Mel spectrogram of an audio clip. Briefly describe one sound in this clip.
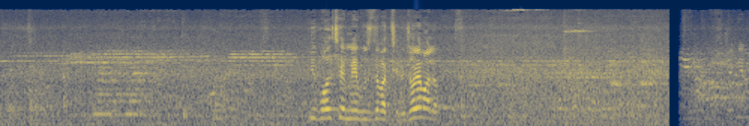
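An escalator hums steadily as it runs.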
